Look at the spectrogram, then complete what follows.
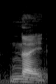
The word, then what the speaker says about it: Knight: knight uh in studio or is it tonight night is fine thank you silent what's it like to have two silent letters in your last name oh wow um it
